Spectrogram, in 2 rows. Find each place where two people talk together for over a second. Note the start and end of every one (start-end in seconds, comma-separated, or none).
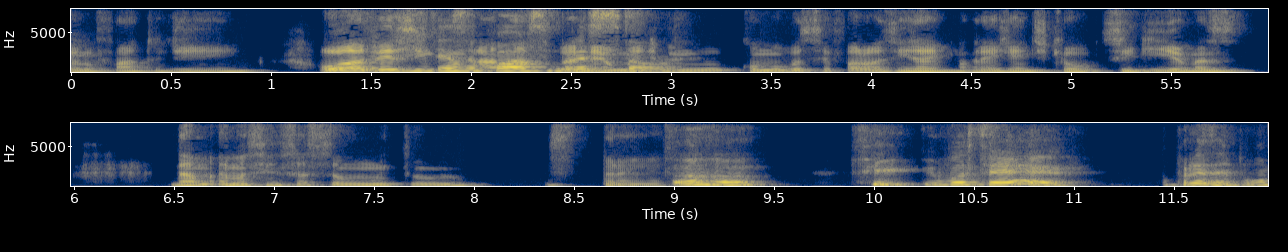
1.4-3.2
